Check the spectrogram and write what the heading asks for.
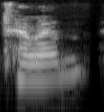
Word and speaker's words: Toem: but it's called Toem. I think it's how you pronounce it, T-O-E-M, and it's just a really chilled,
